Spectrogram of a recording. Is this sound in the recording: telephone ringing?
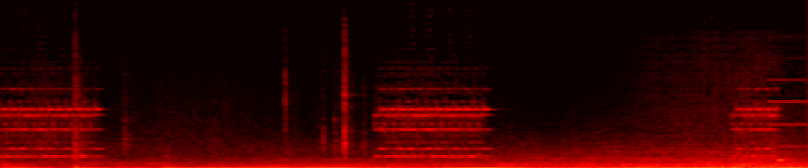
yes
